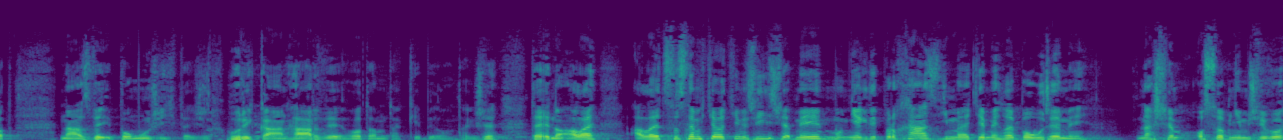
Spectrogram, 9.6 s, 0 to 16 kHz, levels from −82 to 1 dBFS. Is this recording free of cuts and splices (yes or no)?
no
